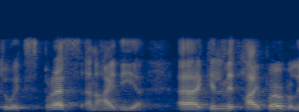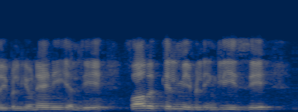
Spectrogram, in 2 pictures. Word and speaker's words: hyperbole: H-Y-P-E-R-B-O-L-E with the E at the at the end pronounced like it's a double E, hyperbole.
